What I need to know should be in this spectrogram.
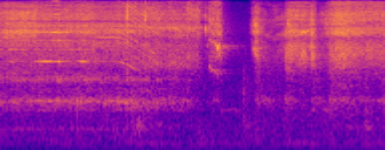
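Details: Surgical dental drill during live full-arch surgery on a partially edentulous maxilla: shrill, steady whine of a bur cutting, briefly stopping and restarting.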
